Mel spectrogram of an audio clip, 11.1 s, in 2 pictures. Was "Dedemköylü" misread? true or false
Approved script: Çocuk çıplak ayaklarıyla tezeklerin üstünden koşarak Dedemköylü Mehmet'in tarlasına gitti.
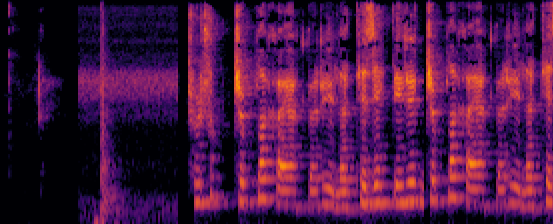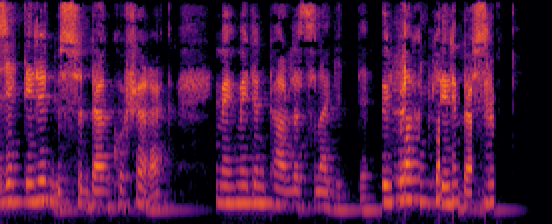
true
